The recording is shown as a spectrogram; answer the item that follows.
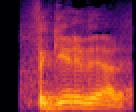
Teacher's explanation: Here, we've got consonant sounds next to vowel sounds, so this tends to be said as one long word. And here, the t sound at the end of forget and about actually sounds like it's somewhere between a D and a T.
